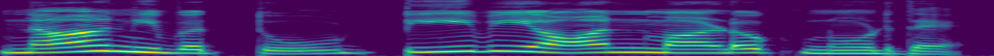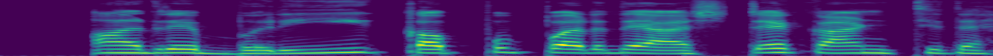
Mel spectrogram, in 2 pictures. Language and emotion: Kannada, sad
